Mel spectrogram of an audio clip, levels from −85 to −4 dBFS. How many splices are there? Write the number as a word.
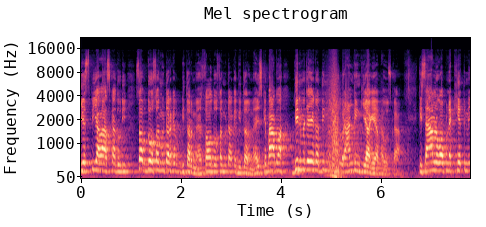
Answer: one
